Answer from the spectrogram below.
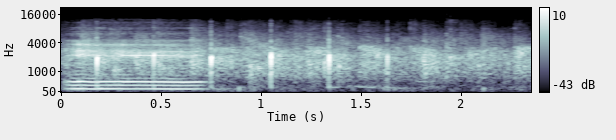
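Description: An audience breaks into steady applause, a dense wash of clapping with a few sharper claps standing out. A brief held vocal tone sounds over it at the start.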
